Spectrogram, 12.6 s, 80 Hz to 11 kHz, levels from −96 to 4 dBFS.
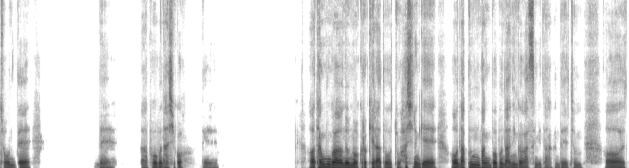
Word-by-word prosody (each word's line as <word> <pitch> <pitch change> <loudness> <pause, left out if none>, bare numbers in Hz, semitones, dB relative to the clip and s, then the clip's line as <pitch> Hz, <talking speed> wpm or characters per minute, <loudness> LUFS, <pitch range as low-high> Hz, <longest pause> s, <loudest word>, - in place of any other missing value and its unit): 좋은데 100 +5 -1 1.3
네. 100 -4 -8 0.5
아 100 -1 -8
부업은 110 +1 -1
하시고. 100 -1 -3 0.4
네. 90 -1 -11 1.8
어 130 - +3
당분간은 155 -2 +5
뭐 120 -4 +4
그렇게라도 115 +1 -1
좀 125 - -8
하시는 165 +2 -2
게 120 -6 +2 0.3
어 155 - +4
나쁜 155 +6 +1
방법은 145 -3 +1
아닌 115 +3 0
것 115 -2 0
같습니다. 95 -2 -6
근데 100 -1 -8
좀 95 0 -11 0.5
어 100 -1 0
115 Hz, 215 characters per minute, -22 LUFS, 100-140 Hz, 1.8 s, 당분간은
